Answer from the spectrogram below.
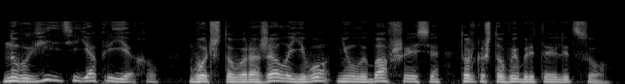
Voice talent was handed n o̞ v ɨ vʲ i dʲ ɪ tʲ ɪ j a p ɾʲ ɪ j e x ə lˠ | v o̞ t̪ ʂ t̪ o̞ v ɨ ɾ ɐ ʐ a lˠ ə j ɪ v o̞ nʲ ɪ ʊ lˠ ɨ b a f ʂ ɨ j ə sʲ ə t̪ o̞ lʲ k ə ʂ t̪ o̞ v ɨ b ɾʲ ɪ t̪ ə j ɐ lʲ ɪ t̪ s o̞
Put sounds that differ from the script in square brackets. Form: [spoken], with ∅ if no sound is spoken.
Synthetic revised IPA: n o̞ v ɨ vʲ i dʲ ɪ tʲ ɪ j a p ɾʲ ɪ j e x ə lˠ | v o̞ t̪ ʂ t̪ o̞ v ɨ ɾ ɐ ʐ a lˠ ə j ɪ v o̞ nʲ ɪ ʊ lˠ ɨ b a f ʂ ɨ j ə sʲ ə t̪ o̞ lʲ k ə ʂ t̪ o̞ v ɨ b ɾʲ ɪ t̪ ə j [ə] lʲ ɪ t̪ s o̞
